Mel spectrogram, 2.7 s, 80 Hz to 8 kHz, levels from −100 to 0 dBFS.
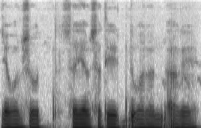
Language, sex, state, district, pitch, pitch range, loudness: Chakma, male, Tripura, Unakoti, 95 Hz, 95-100 Hz, -17 LUFS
